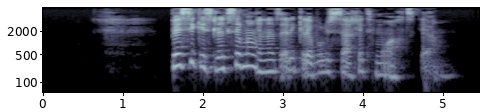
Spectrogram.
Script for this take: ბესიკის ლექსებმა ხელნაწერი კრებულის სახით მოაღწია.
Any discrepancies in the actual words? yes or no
no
